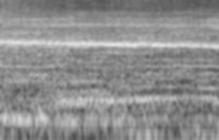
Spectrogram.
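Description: A cartoon monster's long, loud roar: one held screeching cry that sags slightly in pitch toward the end, over a noisy rumble.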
